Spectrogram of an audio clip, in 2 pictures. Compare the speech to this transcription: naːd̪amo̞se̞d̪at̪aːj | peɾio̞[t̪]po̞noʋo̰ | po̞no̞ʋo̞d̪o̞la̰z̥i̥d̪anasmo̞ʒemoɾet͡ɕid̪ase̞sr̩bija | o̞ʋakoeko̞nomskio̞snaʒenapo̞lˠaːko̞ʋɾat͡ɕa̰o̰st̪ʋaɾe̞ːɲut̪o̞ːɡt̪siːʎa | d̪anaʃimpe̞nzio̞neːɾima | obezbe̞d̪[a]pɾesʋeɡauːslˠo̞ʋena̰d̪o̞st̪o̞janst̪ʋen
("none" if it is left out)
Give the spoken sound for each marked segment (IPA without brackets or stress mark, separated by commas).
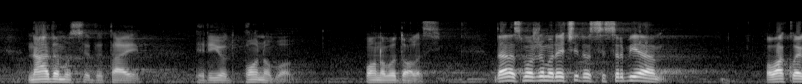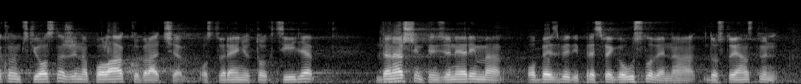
d̪, i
